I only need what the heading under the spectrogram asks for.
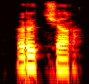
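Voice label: "рытсёр", Komi, male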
